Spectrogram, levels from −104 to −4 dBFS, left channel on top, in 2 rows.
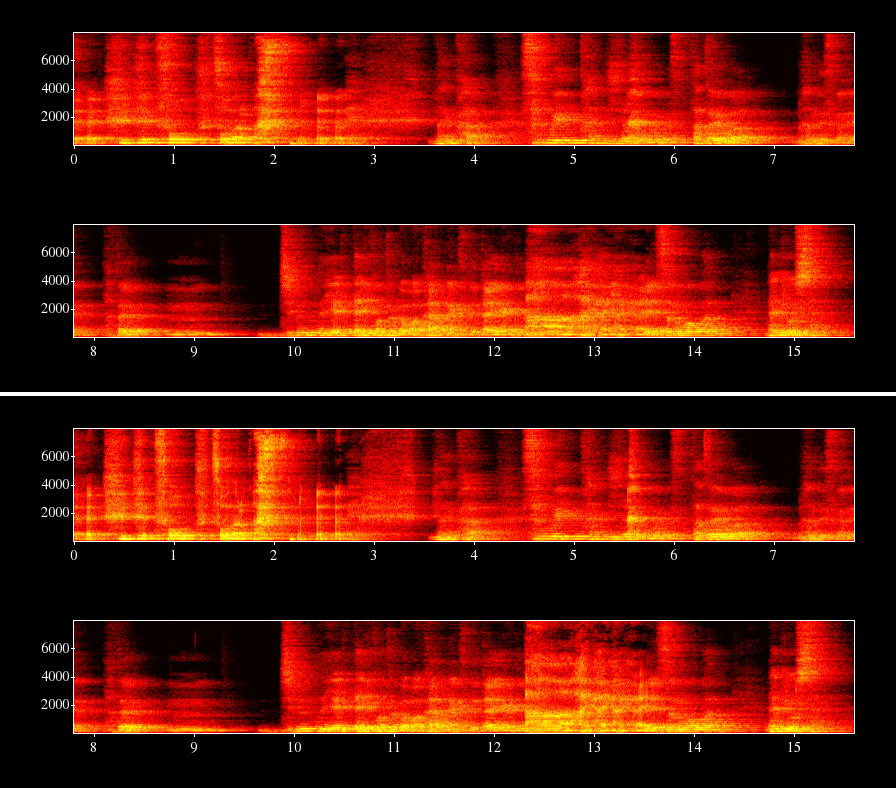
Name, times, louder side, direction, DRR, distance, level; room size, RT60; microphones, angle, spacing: voice 1, 0.0-3.4 5.5-5.7 12.3-13.6, right 3 dB, 50° right, 3 dB, 0.4 m, -29 dB
voice 2, 3.5-6.7 7.2-8.4 8.7-9.2 9.6-12.5 13.5-15.2, right 1 dB, 55° left, -11 dB, 0.9 m, -32 dB
4.1 x 3.0 x 2.2 m, 1.2 s
head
